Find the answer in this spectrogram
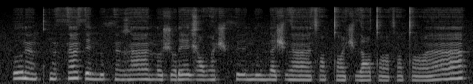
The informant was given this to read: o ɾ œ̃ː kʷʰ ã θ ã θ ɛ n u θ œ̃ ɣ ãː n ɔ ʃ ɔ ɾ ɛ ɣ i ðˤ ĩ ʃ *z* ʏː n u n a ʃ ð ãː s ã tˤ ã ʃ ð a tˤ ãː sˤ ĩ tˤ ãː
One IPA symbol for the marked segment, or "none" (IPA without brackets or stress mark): θ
